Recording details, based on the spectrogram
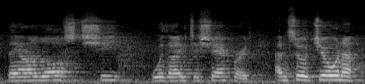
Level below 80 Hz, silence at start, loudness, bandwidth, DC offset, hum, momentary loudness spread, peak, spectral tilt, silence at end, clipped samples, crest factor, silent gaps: -50 dBFS; 0 s; -22 LUFS; 14 kHz; under 0.1%; none; 14 LU; -4 dBFS; -4.5 dB/octave; 0 s; under 0.1%; 18 dB; none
